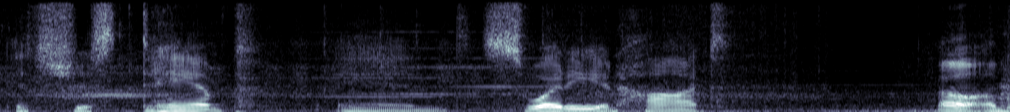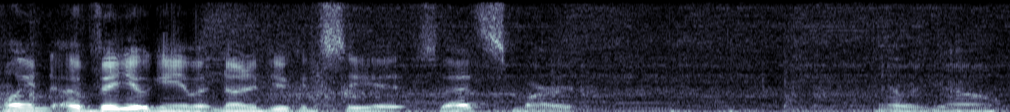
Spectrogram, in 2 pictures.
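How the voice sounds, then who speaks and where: A woman's voice: rumbling low, darkish tone, a little hiss or hum. A woman live streamer chatting casually while gaming, rambling and self-deprecating and laughing often.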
